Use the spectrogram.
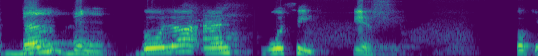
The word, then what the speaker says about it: bonbon: Nasal sound, okay? Their nasal sound is coming there. Bom, bom.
